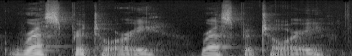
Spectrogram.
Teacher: say it this way respiratory with all of the syllables but you will also hear native speakers reduce it to respiratory down to four syllables from five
